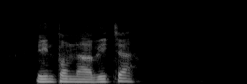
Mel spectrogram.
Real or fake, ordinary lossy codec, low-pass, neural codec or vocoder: fake; AAC, 64 kbps; 7.2 kHz; codec, 16 kHz, 8 kbps, FreqCodec, smaller model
